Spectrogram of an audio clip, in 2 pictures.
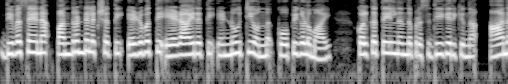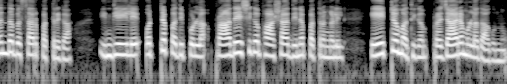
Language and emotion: Malayalam, neutral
